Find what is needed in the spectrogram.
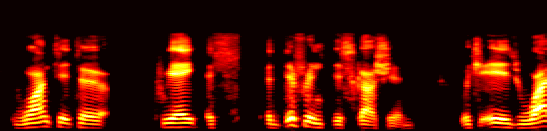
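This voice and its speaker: Very slow speech from a man at medium pitch, its pitch varying in an ordinary way. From United States. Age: 80s+. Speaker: Orthodox rabbi. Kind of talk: interview answer.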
